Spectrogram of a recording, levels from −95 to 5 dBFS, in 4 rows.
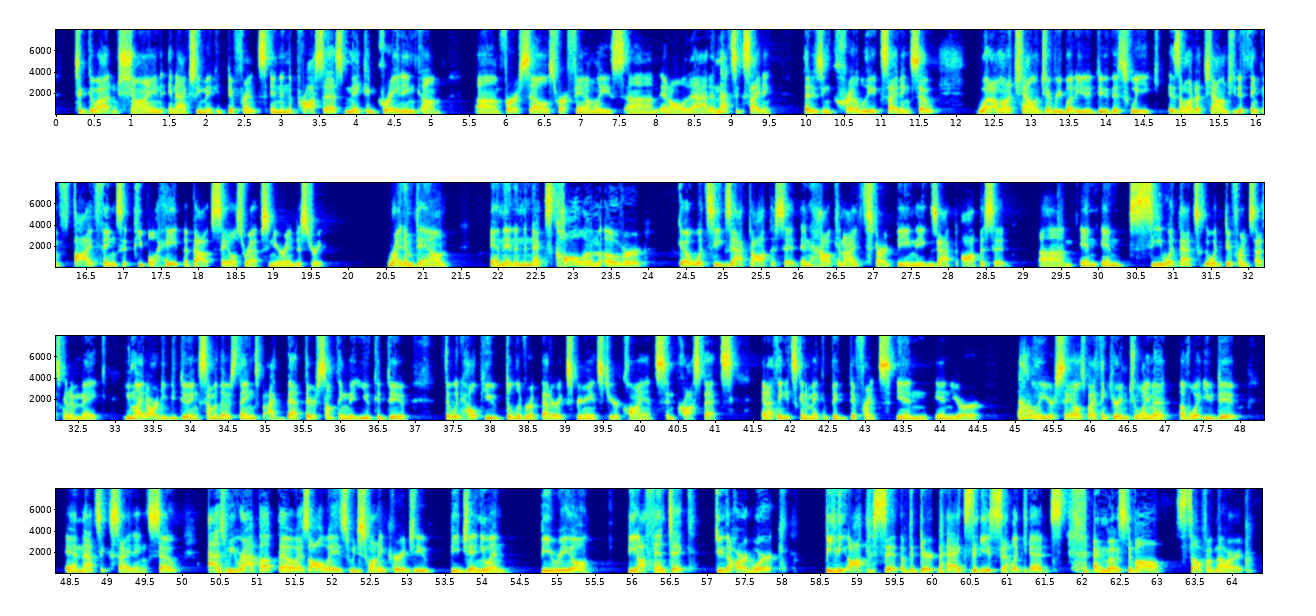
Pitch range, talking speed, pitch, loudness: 90-135 Hz, 190 wpm, 105 Hz, -23 LUFS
